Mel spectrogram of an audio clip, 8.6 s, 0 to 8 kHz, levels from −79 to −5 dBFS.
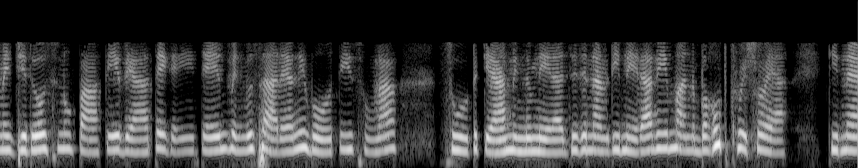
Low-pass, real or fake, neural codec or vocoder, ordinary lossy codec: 7.2 kHz; fake; codec, 16 kHz, 1 kbps, X-Codec, HuBERT features, trained on balanced general audio; AAC, 16 kbps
